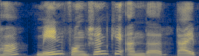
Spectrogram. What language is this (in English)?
Hindi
